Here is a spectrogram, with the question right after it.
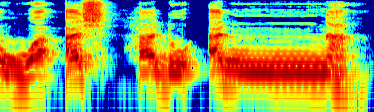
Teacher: Maka bunyi an ini fathah oleh kerana nunnya bersabdu. Maka bunyi an ini datanglah hukum atau perintah wajib al-ghunah. Wajib didengungkan. Maka dengungnya 2 harakat.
